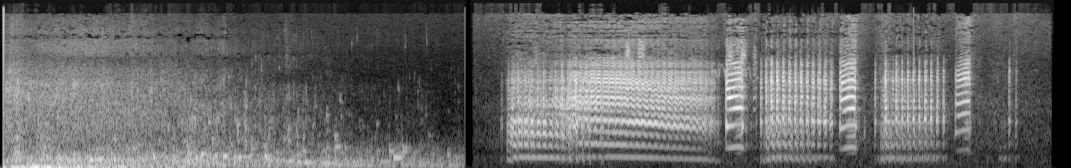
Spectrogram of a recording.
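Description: A penguin gives a loud, harsh, braying series of honks after a stretch of surf-like noise.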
